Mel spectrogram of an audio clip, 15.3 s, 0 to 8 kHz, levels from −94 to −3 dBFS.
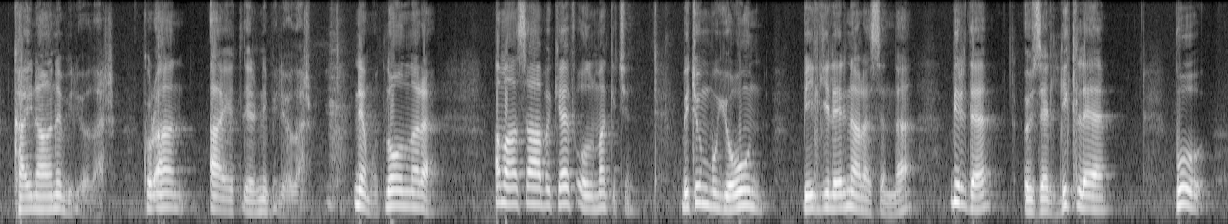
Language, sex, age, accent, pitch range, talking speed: Turkish, male, 60-79, native, 125-160 Hz, 85 wpm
